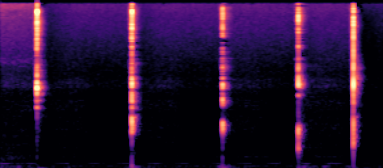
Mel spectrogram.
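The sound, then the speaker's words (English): A slow clap: five sharp, crisp hand claps at a steady, unhurried pace, roughly one per second, with quiet in between and no talking. “And then Billow started a slow clap.”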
